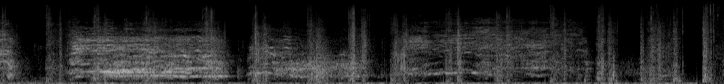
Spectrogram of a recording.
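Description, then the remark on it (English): A horse, Ruby, a cinnamon three-year-old nursing a leg, neighs loudly, a long wavering whinny that falls in pitch, followed by several seconds of rough, breathy snorting and shuffling noise. “You mind the horse?”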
